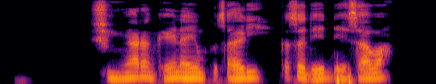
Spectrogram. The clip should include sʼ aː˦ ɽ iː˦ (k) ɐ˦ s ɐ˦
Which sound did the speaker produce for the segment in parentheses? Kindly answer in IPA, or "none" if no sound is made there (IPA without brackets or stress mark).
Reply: kʼ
